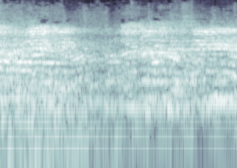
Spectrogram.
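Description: Several children's voices calling and chattering in a large hall, over background music.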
